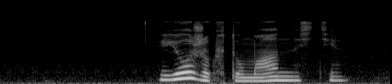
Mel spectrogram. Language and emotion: Russian, sad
